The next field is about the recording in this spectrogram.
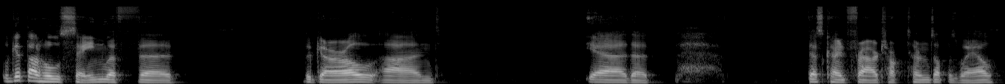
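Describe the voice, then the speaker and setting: A man's voice: on the low side, very slow, long pauses, a little mellow, clear, resonant tone. A man, co-hosting a podcast, with wry, jokey banter in casual film chat. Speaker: podcast co-host.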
